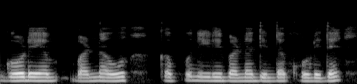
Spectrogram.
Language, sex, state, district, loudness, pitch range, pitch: Kannada, female, Karnataka, Bangalore, -17 LUFS, 160-170 Hz, 165 Hz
